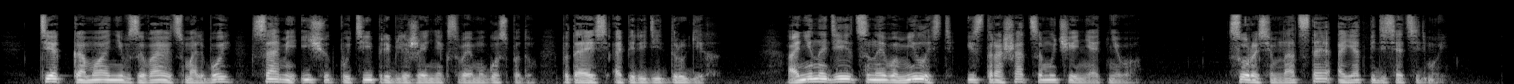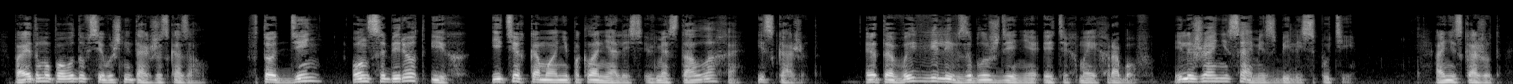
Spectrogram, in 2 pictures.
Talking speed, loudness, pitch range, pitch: 135 wpm, -16 LUFS, 90-110 Hz, 100 Hz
